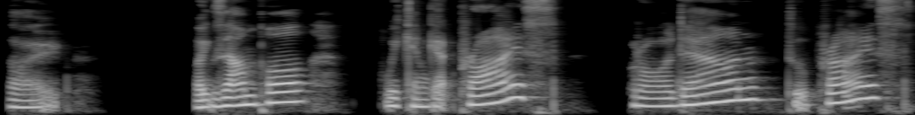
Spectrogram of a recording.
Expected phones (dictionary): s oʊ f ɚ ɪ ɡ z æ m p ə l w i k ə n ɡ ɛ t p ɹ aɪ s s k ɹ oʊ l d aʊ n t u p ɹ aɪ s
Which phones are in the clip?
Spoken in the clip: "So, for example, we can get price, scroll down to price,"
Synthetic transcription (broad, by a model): s oʊ f ɚ ɪ ɡ z æ m p ə l w i k ə n ɡ ɛ t p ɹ aɪ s s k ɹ oʊ l d aʊ n t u p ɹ aɪ s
